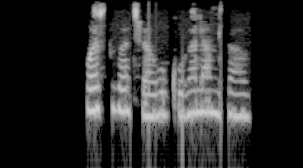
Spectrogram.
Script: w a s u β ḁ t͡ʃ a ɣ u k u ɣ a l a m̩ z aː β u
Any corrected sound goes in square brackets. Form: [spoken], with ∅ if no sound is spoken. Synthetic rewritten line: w a s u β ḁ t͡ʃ a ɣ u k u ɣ a l a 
